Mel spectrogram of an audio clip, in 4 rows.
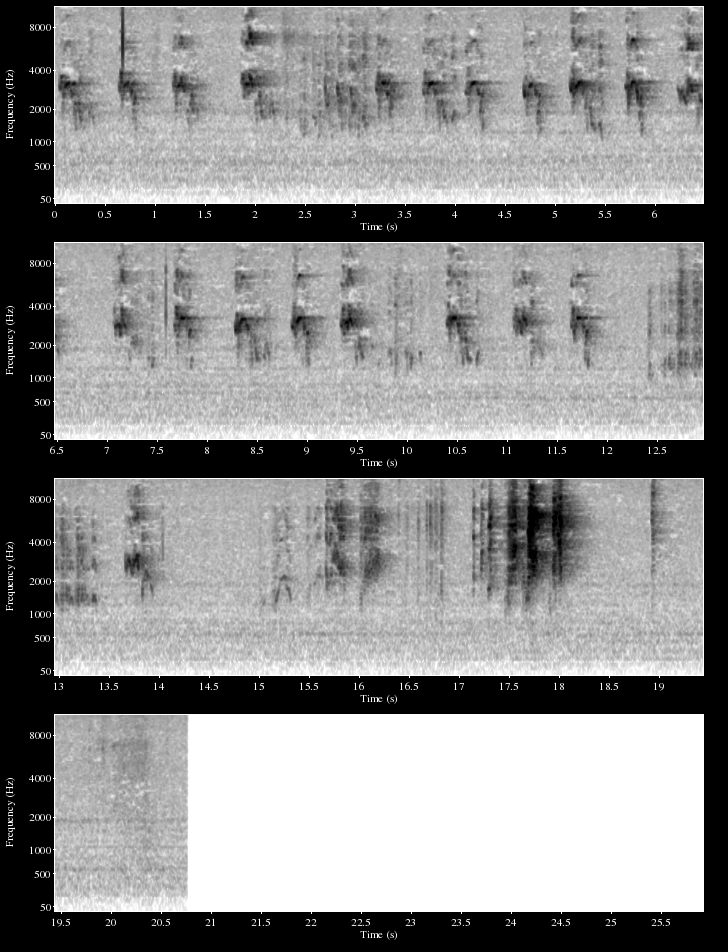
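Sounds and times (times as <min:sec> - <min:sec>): budgerigars chirping: 0:00.0 - 0:14.0, 0:15.0 - 0:18.3.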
